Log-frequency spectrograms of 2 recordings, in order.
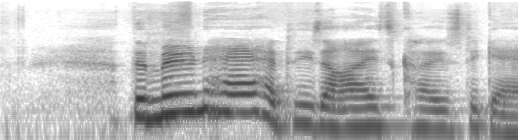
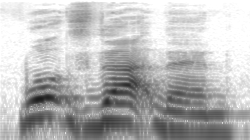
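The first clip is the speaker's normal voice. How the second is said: slow, loud dragon question; pointing dragon; 3 semitones higher, 13 dB louder, slower than usual. Acted. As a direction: call out, pointing. Sandra dragon voice.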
